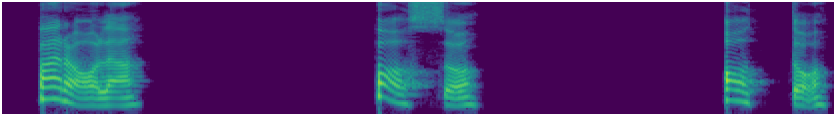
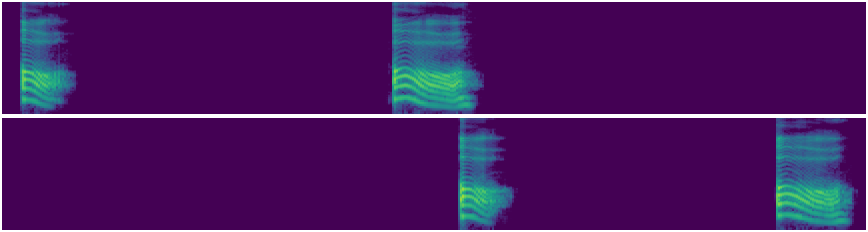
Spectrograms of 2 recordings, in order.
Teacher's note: It's identical to the OU sound in the word ought. This is an open sound, so be sure to widen your mouth.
